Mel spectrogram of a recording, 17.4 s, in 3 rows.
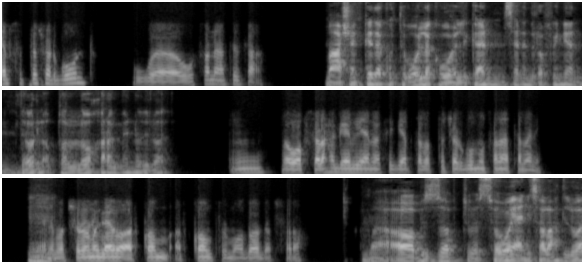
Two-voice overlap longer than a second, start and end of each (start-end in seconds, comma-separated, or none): none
